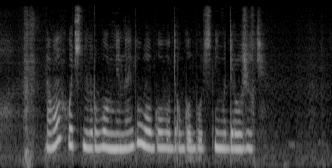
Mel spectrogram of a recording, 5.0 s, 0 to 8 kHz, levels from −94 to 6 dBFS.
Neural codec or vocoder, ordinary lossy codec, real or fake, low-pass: codec, 16 kHz, 1 kbps, FunCodec, trained on Chinese and English, 50 frames a second; none; fake; 7.2 kHz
